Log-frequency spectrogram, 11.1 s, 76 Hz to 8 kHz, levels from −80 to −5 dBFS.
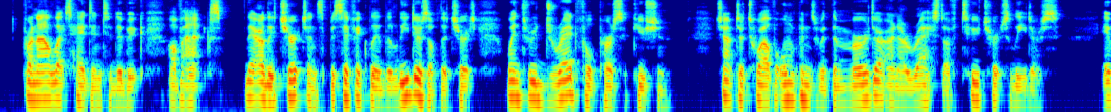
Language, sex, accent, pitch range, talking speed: English, male, British, 115-140 Hz, 195 wpm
